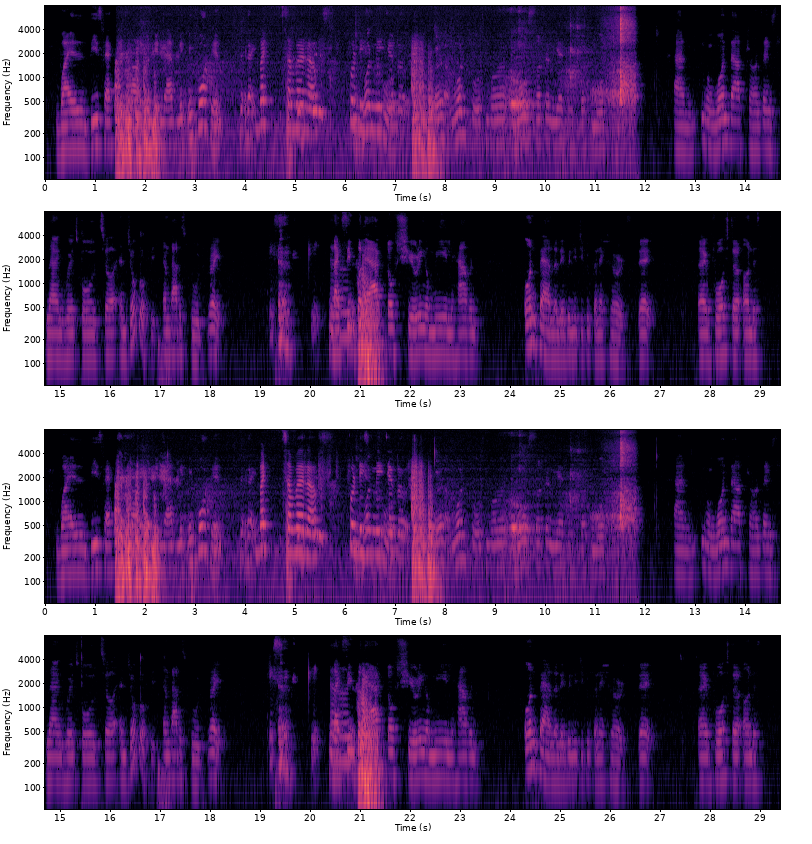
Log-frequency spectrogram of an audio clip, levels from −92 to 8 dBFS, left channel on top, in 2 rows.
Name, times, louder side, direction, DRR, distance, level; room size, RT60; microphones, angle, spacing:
voice 1, 0.2-3.6 3.9-4.2 5.0-5.6 6.2-7.1 7.8-11.8 12.6-18.2 19.4-19.6 20.4-23.3 24.3-26.3 26.6-26.8 27.8-29.0, left 2 dB, 30° left, 8 dB, 0.4 m, -48 dB
sound 1, 1.4-11.8, left 4 dB, 70° left, 0.7 m, -46 dB
voice 2, 1.4-2.5 4.2-4.4 4.8-5.4 6.1-7.8 19.2-19.4 20.0-21.4, right 3 dB, 65° right, 9 dB, 0.5 m, -38 dB
3.3 x 2.9 x 4.3 m, 0.34 s
head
